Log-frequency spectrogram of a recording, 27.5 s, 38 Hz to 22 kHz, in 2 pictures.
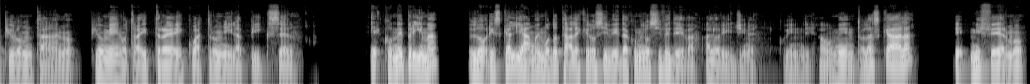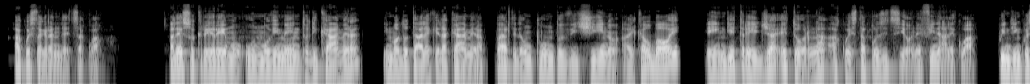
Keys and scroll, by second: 6.7 s.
